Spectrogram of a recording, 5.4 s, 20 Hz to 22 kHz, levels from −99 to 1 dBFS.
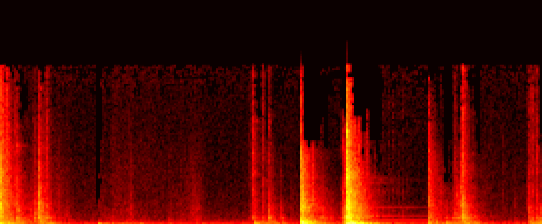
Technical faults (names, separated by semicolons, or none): stream segment skipped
